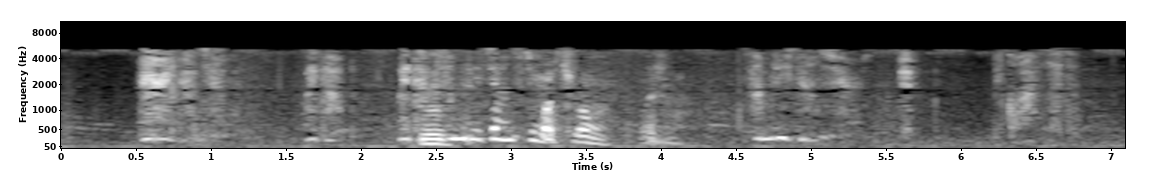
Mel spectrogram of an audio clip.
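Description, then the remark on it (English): A television plays faintly from downstairs, its voices muffled in soft bursts with short pauses, the words too indistinct to make out. “That's the television.”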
